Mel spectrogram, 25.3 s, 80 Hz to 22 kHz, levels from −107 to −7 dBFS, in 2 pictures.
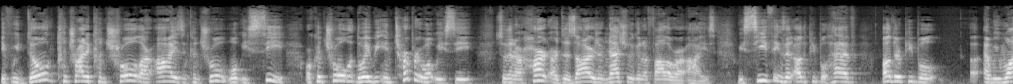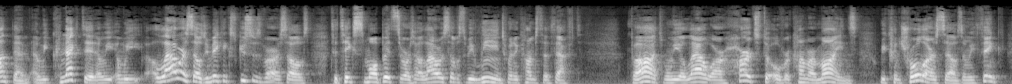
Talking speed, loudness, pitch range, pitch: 230 wpm, -21 LUFS, 160-220 Hz, 195 Hz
